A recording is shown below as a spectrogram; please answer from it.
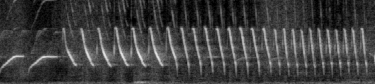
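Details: Long canary song with pauses, meant to spur stressed canaries into singing. Two clear upward whistles open, followed by a rapid, steady run of bright downslurred notes, roughly three per second, fading slightly toward the end.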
